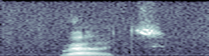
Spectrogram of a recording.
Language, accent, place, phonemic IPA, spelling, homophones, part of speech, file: English, US, California, /ɹoʊdz/, roads, Rhodes, noun, En-us-roads.ogg
- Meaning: 1. plural of road 2. A roadstead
